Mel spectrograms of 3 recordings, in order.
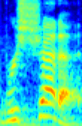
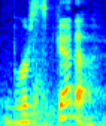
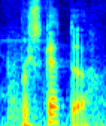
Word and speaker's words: bruschetta: Bruschetta is how I pronounce it, but Scott says in Italy it's pronounced bruschetta. Bruschetta.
